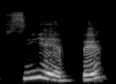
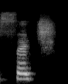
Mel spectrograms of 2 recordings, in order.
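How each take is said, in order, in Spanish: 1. La primera vocal se desliza como 'ie'. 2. La primera vocal es una 'e' simple. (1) "tiene un diptongo aquí" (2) "no podemos decir sech"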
